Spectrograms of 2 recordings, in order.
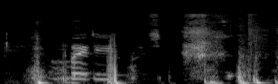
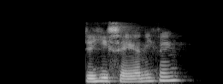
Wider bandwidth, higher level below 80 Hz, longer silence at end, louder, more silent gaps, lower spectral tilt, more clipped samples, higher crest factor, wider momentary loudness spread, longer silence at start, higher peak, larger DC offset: first, 11.5 kHz vs 7.8 kHz; first, -34 dBFS vs -60 dBFS; second, 0 s vs 0.4 s; second, -28 LUFS vs -20 LUFS; neither; first, -6 dB/octave vs -4.5 dB/octave; neither; about the same, 22 dB vs 18 dB; first, 15 LU vs 12 LU; second, 0.3 s vs 0.85 s; about the same, -6 dBFS vs -4 dBFS; neither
